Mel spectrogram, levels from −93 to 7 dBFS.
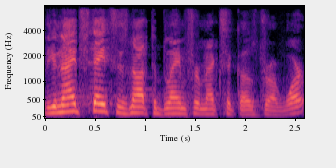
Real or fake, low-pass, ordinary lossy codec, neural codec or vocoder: real; 7.2 kHz; AAC, 32 kbps; none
